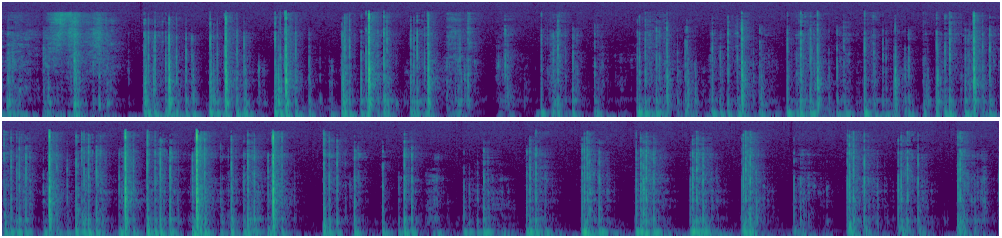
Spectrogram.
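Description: A yellow and black printed cardboard retail box, held in both hands, is tapped with the fingertips in a rapid, steady series. Each tap is a short, dull thump that is mostly low in tone and dies away almost instantly, with only a faint papery click on top.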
